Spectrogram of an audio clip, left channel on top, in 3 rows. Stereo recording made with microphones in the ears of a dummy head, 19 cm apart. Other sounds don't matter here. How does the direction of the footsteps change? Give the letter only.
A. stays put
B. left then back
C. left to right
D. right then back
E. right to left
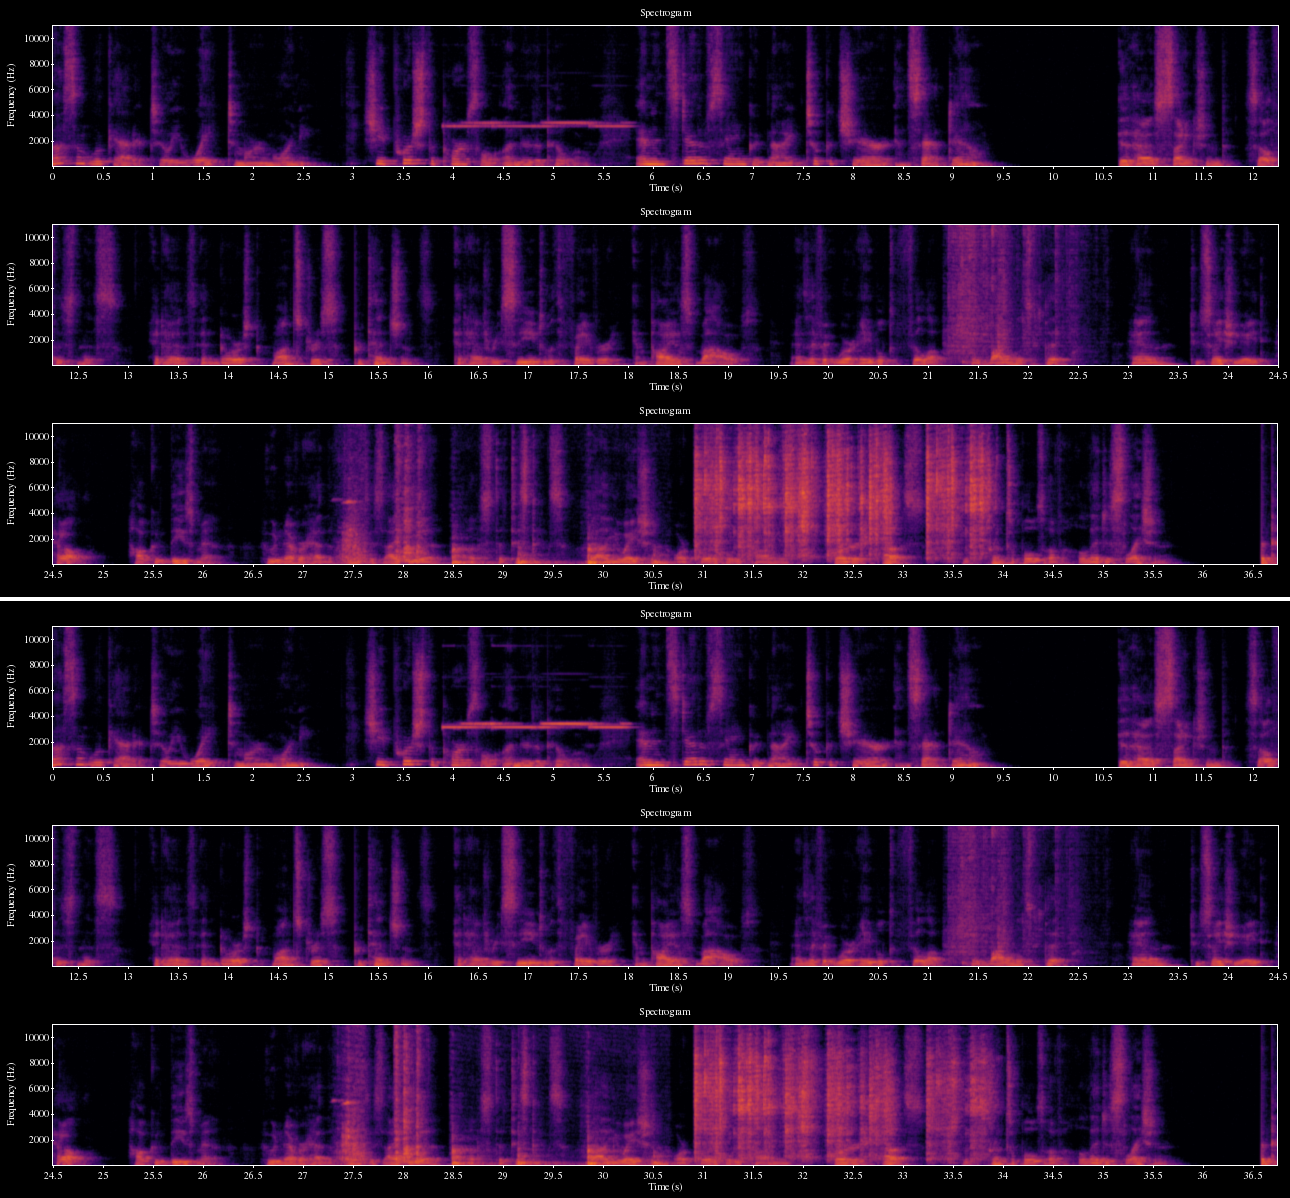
E.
